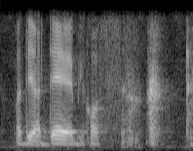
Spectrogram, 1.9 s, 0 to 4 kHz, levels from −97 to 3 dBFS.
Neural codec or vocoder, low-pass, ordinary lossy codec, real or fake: vocoder, 44.1 kHz, 128 mel bands every 256 samples, BigVGAN v2; 3.6 kHz; none; fake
